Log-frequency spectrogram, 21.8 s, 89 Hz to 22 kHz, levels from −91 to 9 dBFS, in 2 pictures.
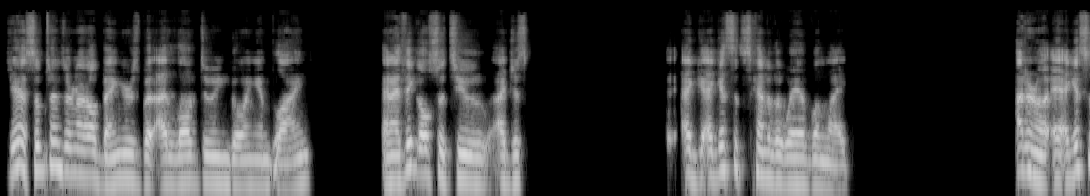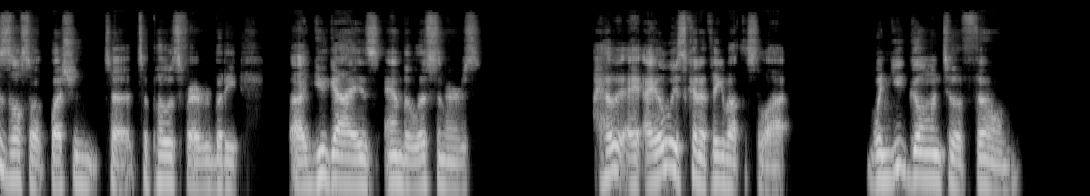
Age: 30-49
